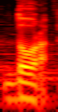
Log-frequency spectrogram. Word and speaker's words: дорог: Интересно, что сам-то он вообще поначалу ставил ударение в название альбома на первый слог. Не «Город дорог», а «Город дорог». И вот на городе дорог он придумал свой маленький мир внутри одного большого города.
